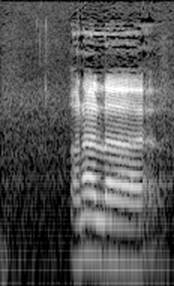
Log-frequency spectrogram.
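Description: A man speaking Tamil into microphones: a short pause, then a long drawn-out vowel at a steady pitch about a second in.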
